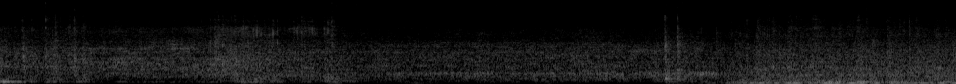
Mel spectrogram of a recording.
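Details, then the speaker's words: Hornby R2857 Class 5MT Black 5 model locomotive after repairing wiring, pickups, drawbar and re-greasing gears, running on layout: soft even rolling hum, no stutter — smooth, stable normal running. "nice running locomotive in the end though uh it seems to be pretty smooth and stable"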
